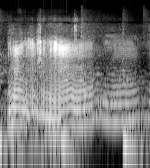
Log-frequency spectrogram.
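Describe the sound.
A person blows a long, buzzy raspberry with their mouth, imitating a fart. The sputtering sound is loud, lasting well over a second with a wobbling pitch.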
